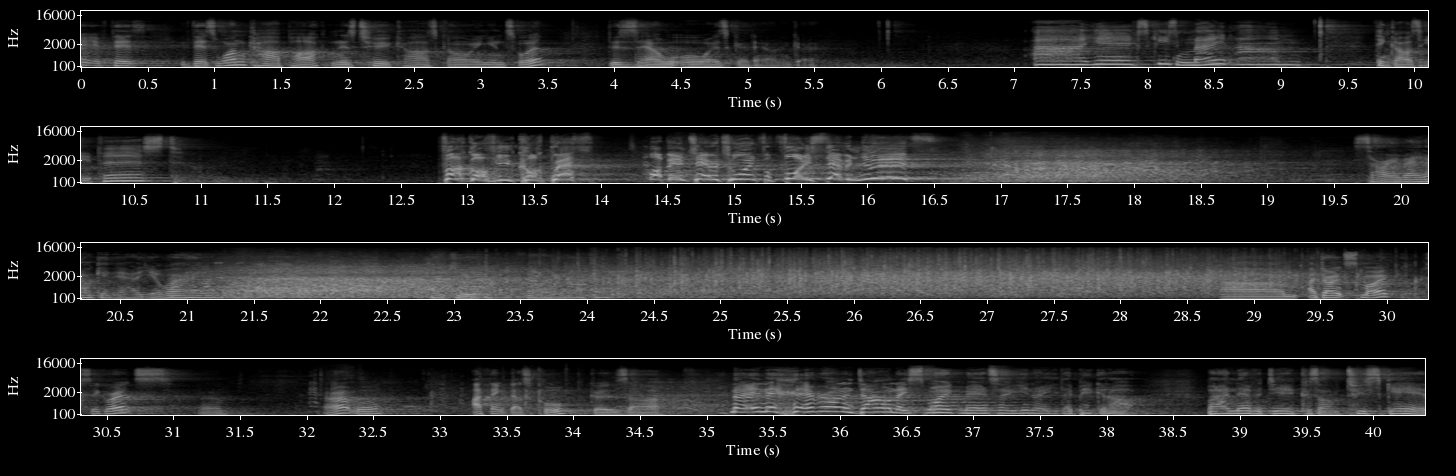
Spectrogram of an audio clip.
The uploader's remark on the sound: 2016 RAW Comedy National Grand Final. Recorded at the Melbourne International Comedy Festival for SBS 2.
